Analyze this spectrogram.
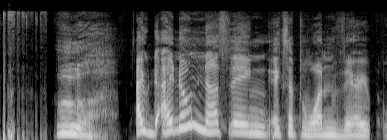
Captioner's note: yawns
